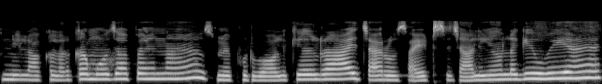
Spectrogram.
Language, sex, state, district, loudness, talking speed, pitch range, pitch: Hindi, female, Bihar, Bhagalpur, -16 LUFS, 180 wpm, 205-255 Hz, 230 Hz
